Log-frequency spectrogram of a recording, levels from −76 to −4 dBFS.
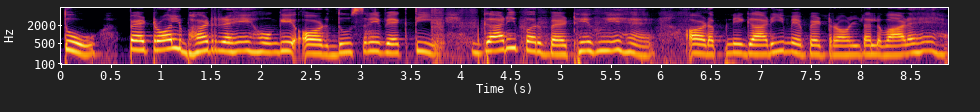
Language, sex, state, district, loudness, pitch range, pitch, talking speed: Hindi, female, Bihar, West Champaran, -14 LUFS, 220-275 Hz, 245 Hz, 140 wpm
